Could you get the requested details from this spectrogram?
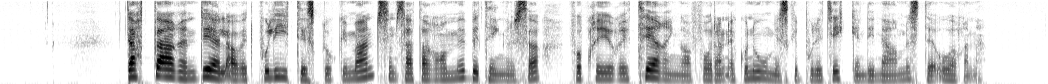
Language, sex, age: Norwegian, female, 41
